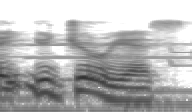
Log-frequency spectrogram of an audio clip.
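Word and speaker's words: usurious: सूदखोर के लिए जो वर्ड है ये प्रोनाउंस करने में थोड़ा डिफरेंट है, जब इसके हम स्पेलिंग देखते हैं तो ये थोड़ा अलग लगता है, लेकिन इसको बोले थे यूजूरियस, यूजूरियस। तो बेसिकली ये एस यू जो है ये ज का साउंड दे रहा है, यूजूरियस, यूजूरियस, सूदखोर।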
